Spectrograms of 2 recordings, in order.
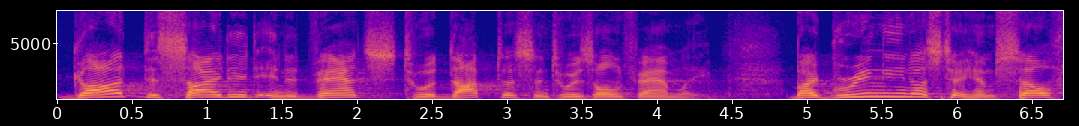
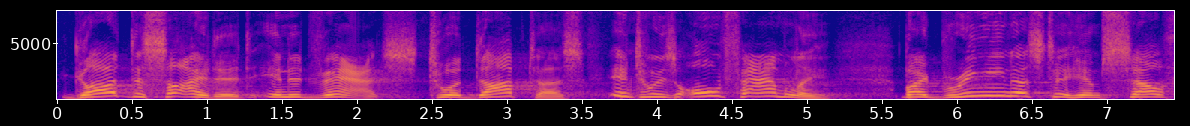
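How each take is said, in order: First: It is read in a plain, calm way. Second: It is read with joyful feeling and intensity.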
